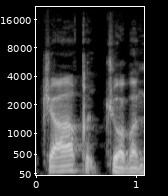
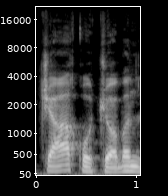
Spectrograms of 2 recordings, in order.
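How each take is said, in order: First: No linking sound comes between the two words. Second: A linking 'o' sound joins the two words. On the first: The speaker calls it right. "बल्कि ये चाक चौबंद है" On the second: The speaker calls it wrong. "ये चाक और चौबंद नहीं है"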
